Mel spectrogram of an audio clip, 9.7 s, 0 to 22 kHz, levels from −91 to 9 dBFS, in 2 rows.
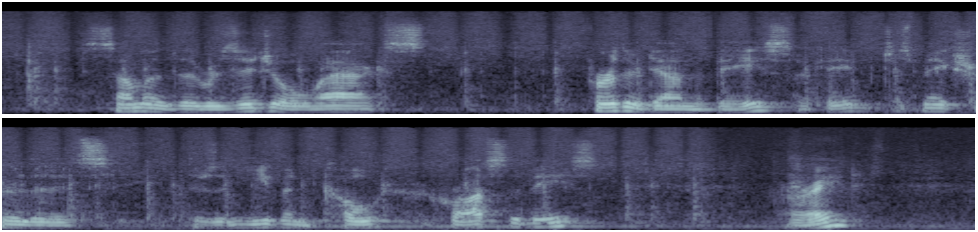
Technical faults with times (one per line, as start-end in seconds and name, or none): none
